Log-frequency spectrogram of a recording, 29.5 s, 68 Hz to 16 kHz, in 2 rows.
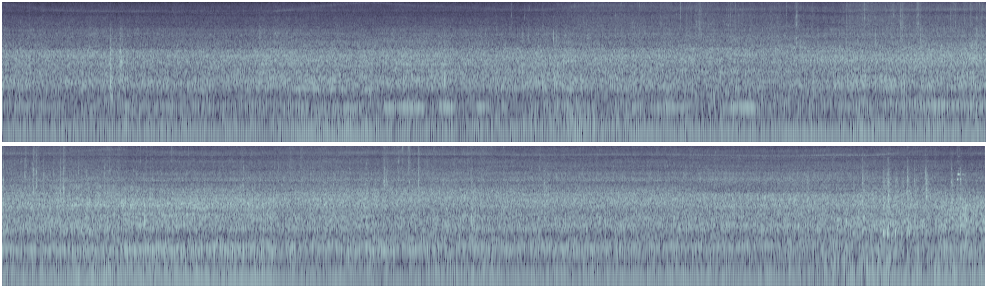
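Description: Caterpillar 963 track loader's diesel engine running steadily under load while it pushes over trees and brush, with a few brief knocks.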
